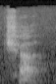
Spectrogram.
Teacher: the palatal sounds are made at the back of the hard palate in the back of the mouth with the top of the tongue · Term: palatal consonants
